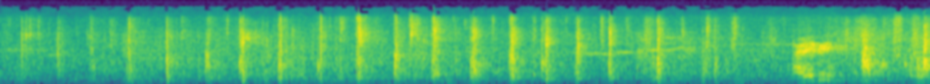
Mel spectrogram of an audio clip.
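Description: Quick footsteps run across cobblestones.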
